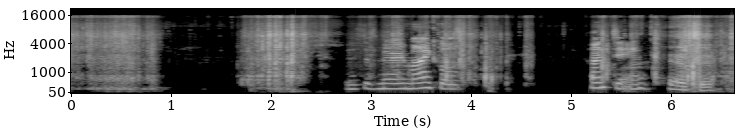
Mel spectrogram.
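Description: A plastic bag rustles and crinkles close by.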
